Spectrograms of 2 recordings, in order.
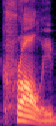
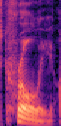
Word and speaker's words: Crowley: A lot of people pronounce it Crowley, but I think it's properly pronounced Crowley.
